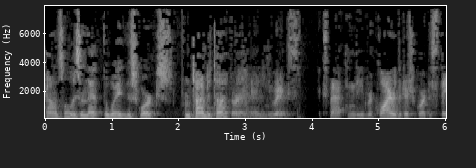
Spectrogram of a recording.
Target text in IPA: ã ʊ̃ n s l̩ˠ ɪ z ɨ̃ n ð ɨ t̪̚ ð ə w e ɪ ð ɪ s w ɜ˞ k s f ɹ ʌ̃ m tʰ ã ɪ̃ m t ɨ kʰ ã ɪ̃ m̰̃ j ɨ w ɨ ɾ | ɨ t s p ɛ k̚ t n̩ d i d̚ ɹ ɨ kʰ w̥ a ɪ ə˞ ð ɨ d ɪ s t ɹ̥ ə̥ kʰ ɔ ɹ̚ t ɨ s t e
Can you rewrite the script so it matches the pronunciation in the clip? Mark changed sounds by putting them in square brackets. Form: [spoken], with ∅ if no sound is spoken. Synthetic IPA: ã ʊ̃ n s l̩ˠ ɪ z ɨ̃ n ð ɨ t̪̚ ð ə w e ɪ ð ɪ s w ɜ˞ k s f ɹ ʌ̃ m tʰ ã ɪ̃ m t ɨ [tʰ] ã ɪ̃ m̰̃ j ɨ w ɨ ɾ | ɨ [k] s p ɛ k̚ t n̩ d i d̚ ɹ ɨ kʰ w̥ a ɪ ə˞ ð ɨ d ɪ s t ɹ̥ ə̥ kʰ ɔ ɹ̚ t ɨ s t e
